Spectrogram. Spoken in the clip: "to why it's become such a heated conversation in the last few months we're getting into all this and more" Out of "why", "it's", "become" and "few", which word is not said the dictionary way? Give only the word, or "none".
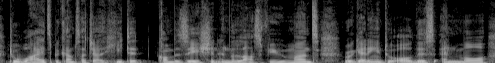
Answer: none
